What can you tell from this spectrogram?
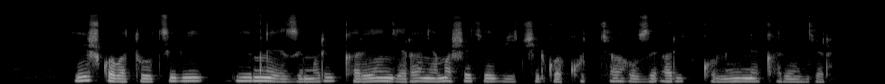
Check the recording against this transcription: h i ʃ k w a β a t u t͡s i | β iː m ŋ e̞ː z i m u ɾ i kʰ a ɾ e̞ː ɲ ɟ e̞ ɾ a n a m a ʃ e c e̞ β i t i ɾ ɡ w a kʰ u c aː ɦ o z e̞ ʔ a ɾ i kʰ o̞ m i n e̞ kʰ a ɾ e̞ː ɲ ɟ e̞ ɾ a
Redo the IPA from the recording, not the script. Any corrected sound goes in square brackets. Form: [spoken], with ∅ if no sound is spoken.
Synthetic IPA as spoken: h i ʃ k w a β a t u t͡s i | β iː m ŋ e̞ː z i m u ɾ i kʰ a ɾ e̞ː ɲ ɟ e̞ ɾ a [ɲ] a m a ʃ e c e̞ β i [t͡ʃ] i ɾ ɡ w a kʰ u c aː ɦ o z e̞ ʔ a ɾ i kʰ o̞ m i n e̞ kʰ a ɾ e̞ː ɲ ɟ e̞ ɾ a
